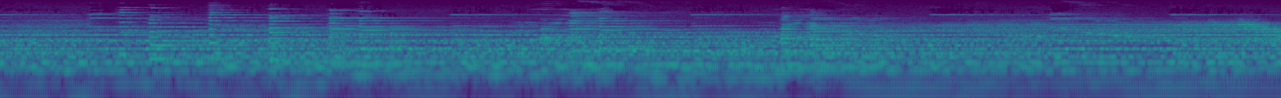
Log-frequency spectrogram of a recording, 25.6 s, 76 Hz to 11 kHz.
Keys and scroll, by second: 1.9 ctrl+t.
